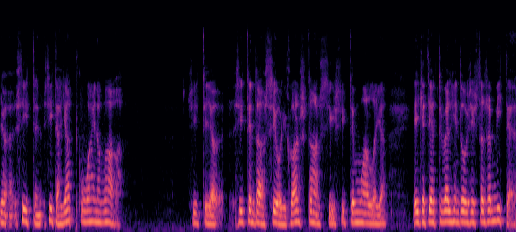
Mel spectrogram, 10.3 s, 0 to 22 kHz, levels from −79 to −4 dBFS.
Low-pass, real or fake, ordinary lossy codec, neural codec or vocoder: 19.8 kHz; real; none; none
